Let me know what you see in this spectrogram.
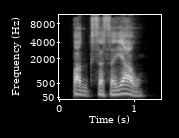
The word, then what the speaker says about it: pagsasayaw: It is the focus marker that introduces the main topic of the sentence, which in this case is pagsasayaw. Pagsasayaw. Pagsasayaw. Pagsasayaw is spelled as P-A-G. S-A-S-A-Y-A-W.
